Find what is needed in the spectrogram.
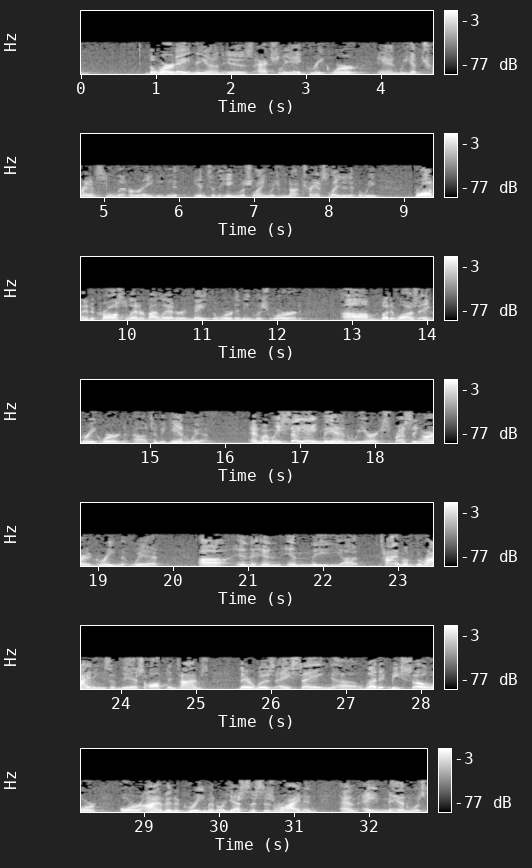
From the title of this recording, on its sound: Ketha Heights Baptist Church ~ Live Broadcast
